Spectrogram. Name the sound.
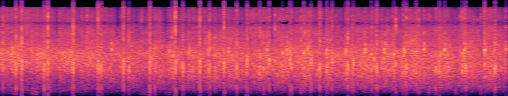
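audience applause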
